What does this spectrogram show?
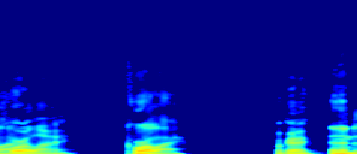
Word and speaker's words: Coralie: for Amelia Perez, and Coraline Farge, I think, that's how you say her name, for The Substance. Coralie. I think it's Coralie.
